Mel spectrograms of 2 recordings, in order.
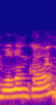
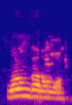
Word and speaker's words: Wollongong: Wollongong's one of them. Wollongong. Just say it fast. Just be saying it right.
